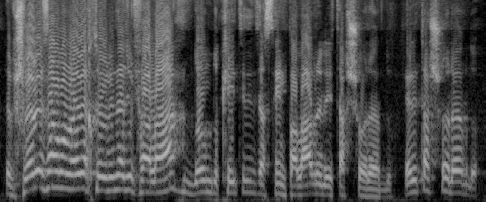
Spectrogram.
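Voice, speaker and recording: A man with a Brazilian Portuguese accent giving a storytelling sermon as a religious teacher, stressing points by swinging his pitch up and down. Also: fast.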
